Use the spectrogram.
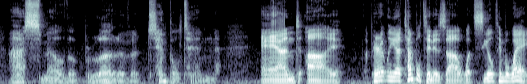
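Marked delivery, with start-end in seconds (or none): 0.1-3.2 very quiet, soft and creepy drawl. Retelling a story where Kuru pops out, Kuru's creepy drawl. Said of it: "in a real creepy drawl is like".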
